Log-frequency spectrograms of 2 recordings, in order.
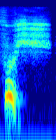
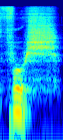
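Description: First: Soft unvoiced fizzle noise; echoed foosh. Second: Soft breathy burning-out noise; unvoiced foosh. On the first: Echoing the friend's burnout noise, a soft fizzle. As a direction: breathe out a little foosh. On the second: Describing the computer burning up, a soft fizzle noise. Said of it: "he goes".

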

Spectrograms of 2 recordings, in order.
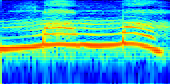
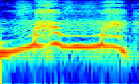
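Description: First: Put-on very high, excited little girl's call; child calling mamma. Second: Put-on very high, glad little girl's call; child calling mamma. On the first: Mother imitating her daughter calling for her, high child voice. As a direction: cry out mamma like a happy five-year-old. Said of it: "säger hon". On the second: Mother imitating her daughter greeting her, high child voice. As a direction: call mamma the way a thrilled five-year-old would. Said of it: "säger hon så här".

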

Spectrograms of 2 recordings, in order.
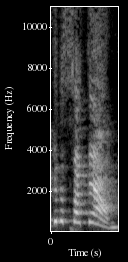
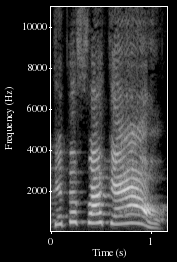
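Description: First: Higher mock yell at the leaving heckler; crowd yelling. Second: Higher, louder mock yell into a mic; Bruce Campbell yelling. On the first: Imitating the crowd booing the heckler out, in a higher mock yell. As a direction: shout him out of the theater, half laughing. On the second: Imitating Bruce Campbell shouting at the heckler, higher and louder. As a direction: boom it out like a star on stage. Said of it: "is like".

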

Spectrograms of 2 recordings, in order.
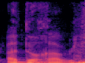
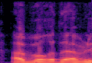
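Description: First: "adorable" read by mistake in place of "abordable"; "adorable" said plainly, as an honest misreading. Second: "Abordable" said carefully with the b, laughing; amused correction to "Abordable"; corrected word. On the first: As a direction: stumble on "adorable", as a slip while reading. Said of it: "Abordable et accessible". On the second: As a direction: fix the slip with "Abordable", a little louder. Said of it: "Ah, j'ai cru adorable". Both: Real, not acted.

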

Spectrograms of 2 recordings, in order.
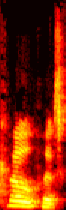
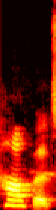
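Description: First: Said in the usual way. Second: "covid" with an open "ah" in the first syllable, like "cahvid"; friend's Belfast pronunciation. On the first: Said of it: "He pronounces covid covid". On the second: Retold or imitated. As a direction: say "covid" as "CAH-vid", Belfast style. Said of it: "he pronounces covid".

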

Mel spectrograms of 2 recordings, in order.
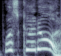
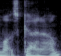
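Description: First: Very high, excited question; squeaky-high excitable presenter take; high intonation. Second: Said in the usual way. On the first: Acted. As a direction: pitch it right up in amazement. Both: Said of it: "but a high intonation".

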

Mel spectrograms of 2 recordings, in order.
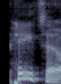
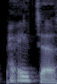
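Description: First: "Peter" said the usual English way, PEE-ter; first pronunciation attempt. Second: "Peter" said as PAY-ter; alternative pronunciation attempt. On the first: Host unsure of a listener's surname, "Peter" as PEE-ter. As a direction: say "Peter" with a long ee. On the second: Host unsure of a listener's surname, "Peter" as PAY-ter. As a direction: say "Peter" with an ay in the first syllable. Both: Shown as a demonstration. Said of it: "can't remember how to pronounce".

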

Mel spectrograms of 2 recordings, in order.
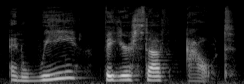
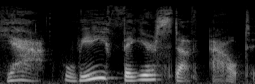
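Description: First: Said in the usual way. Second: Put-on slow, whispered little-girl echo; imitating little daughter. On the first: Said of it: "And I said". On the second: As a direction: whisper it back like a small child copying mom. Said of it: "she's just sitting there going".

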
